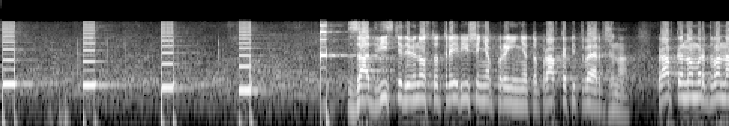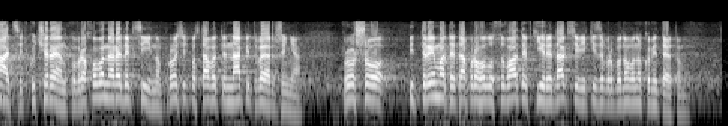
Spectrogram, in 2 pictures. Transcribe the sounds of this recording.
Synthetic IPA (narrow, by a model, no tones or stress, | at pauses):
zɐd̪ʲʋʲisʲtʲid̪eʋʲjɐnɔst̪ɔt̪ɾɪɾʲiʃenʲːɐpɾɪjnʲɐt̪ɔpɾɑwkɐpʲid̪ːʋɛrd͡ʒenɐ̰ | pɾɑwkɐnɔmerd̪ʋɐnɑt͡sʲːɐtʲkʊt͡ʃeɾɛnkʊʋɾɐxɔʋɐnɐɾed̪ɐkt͡sʲijnɔpɾɔsʲɐt̚ʲpɔst̪ɑʋɪt̪ɪnɐpʲit̪ːʋɛrd͡ʒe̞nʲːɐ̰ | pɾɔʃɔpʲit̪t̪ːɾɪmɐt̪ɪt̪ɐpɾɔɦɔlˠɔsʊʋɑt̪ɪwtʲiɾed̪ɑkt͡sʲijiwjɐkʲizɐpɾɔpɔnɔʋɐnɔkɔmʲit̪ɛt̪ɔm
